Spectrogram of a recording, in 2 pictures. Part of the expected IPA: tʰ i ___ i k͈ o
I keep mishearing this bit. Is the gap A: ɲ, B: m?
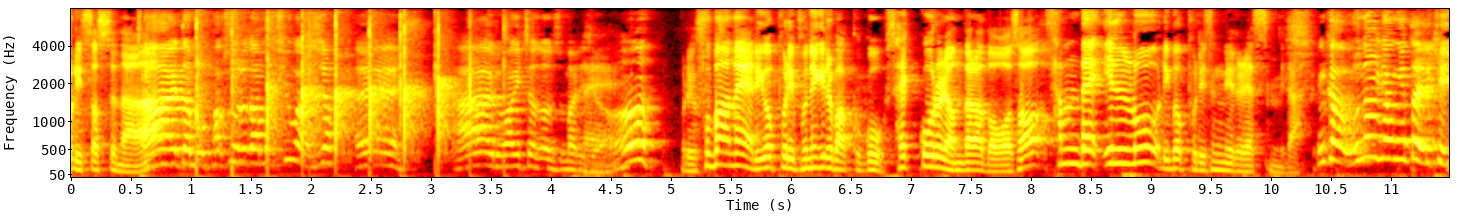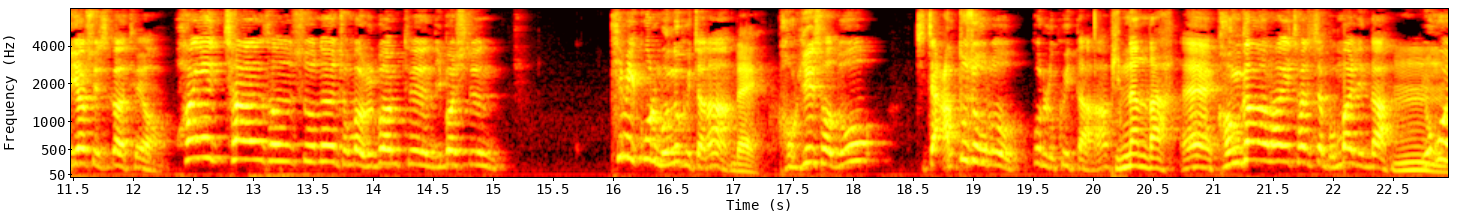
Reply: B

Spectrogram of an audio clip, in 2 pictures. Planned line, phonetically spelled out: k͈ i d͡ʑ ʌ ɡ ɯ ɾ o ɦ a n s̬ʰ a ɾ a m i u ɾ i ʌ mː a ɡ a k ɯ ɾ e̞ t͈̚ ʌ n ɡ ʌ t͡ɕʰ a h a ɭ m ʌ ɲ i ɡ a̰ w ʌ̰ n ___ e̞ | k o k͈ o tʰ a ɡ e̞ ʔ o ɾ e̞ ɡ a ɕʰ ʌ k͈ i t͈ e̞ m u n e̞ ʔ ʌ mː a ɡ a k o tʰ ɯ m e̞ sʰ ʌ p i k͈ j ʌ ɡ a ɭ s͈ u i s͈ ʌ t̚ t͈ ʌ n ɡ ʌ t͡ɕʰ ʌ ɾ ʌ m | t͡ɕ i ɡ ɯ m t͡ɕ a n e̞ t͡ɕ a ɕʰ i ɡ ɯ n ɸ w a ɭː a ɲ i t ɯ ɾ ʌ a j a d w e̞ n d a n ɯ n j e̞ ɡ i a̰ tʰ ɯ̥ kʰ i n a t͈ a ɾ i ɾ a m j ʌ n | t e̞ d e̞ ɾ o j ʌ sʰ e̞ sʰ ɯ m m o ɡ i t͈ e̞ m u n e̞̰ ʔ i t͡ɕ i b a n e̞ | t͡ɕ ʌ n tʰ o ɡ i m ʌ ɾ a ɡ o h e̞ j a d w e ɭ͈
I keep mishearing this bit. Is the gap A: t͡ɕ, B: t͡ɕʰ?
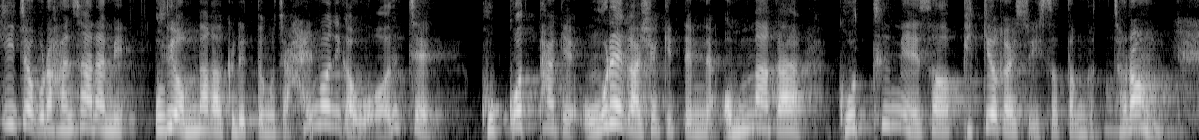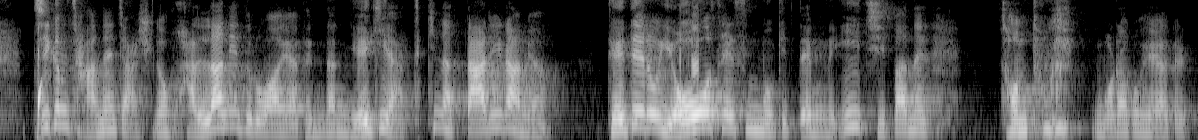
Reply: B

